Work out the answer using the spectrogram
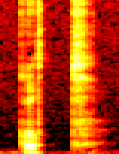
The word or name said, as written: gaatt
